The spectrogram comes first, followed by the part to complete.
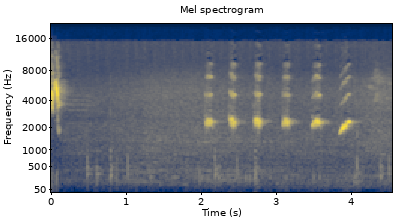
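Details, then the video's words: Greater green leafbird, young and still learning to sing, gives six or seven spaced, clear whistled notes, each short and slightly downslurred, after a quiet start. "suara burung cucak ijo belajar berbunyi"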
